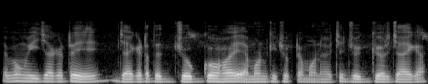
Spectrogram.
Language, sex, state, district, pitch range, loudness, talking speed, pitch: Bengali, male, Tripura, South Tripura, 125-140 Hz, -18 LUFS, 180 wpm, 130 Hz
